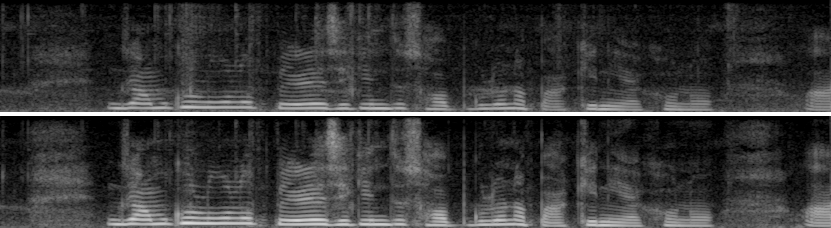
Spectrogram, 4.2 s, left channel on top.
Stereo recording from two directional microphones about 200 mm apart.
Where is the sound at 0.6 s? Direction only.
40° right (ahead or behind).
